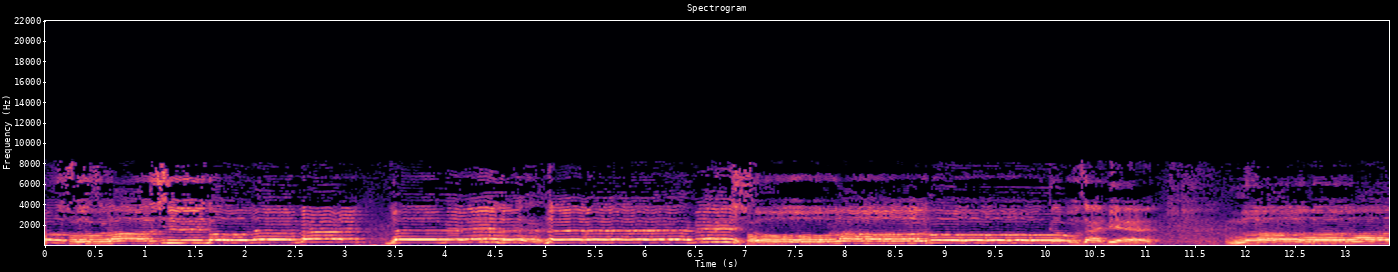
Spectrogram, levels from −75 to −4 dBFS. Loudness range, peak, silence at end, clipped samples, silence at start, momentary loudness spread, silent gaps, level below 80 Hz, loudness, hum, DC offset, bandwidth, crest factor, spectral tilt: 2 LU; 0 dBFS; 0 s; under 0.1%; 0 s; 4 LU; none; -50 dBFS; -14 LUFS; none; under 0.1%; 8.6 kHz; 14 dB; -3.5 dB/octave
